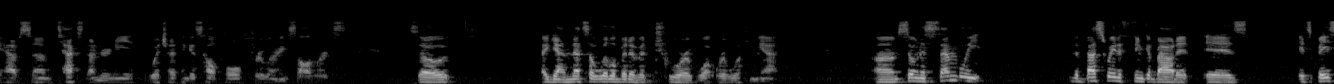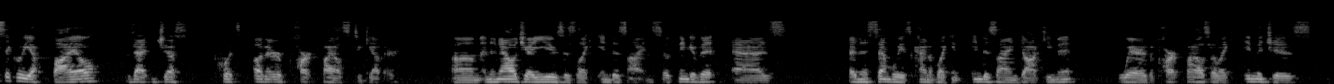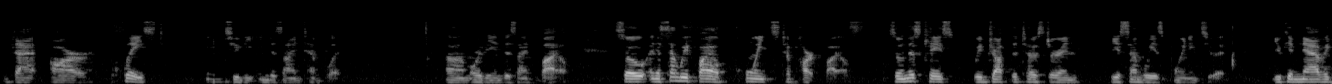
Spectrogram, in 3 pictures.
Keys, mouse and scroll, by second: 38.5-38.9 scroll up 1, 38.9-40.0 middle drag.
